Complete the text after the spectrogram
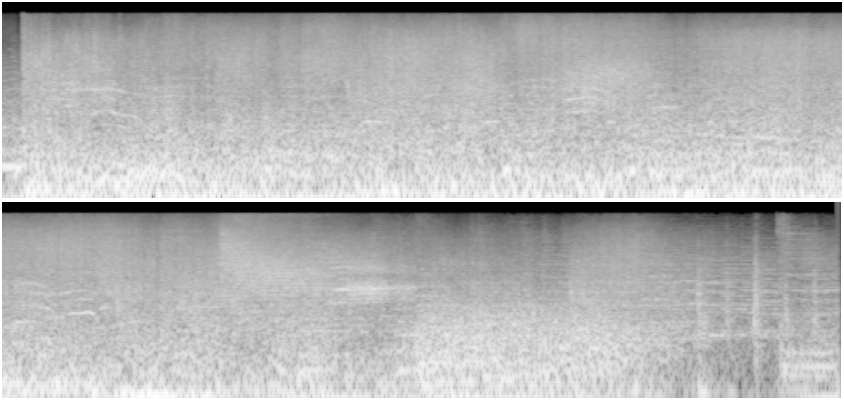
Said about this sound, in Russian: Отколовшиеся куски льда падают и разбиваются о палубу.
